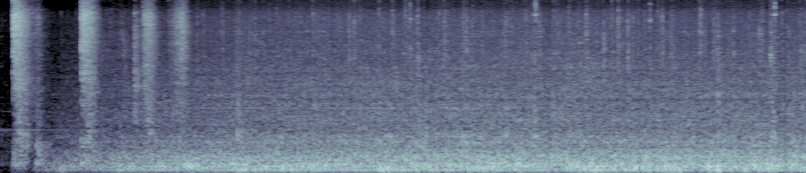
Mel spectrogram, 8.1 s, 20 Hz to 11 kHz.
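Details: Ford Transit MK7 2007 2.2 TDCi diesel, after new injectors were fitted and lines bled: cranks with a couple of sharp bursts, then settles into a lumpy low rumble that never smooths out; rough idle persists, cause unconfirmed.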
